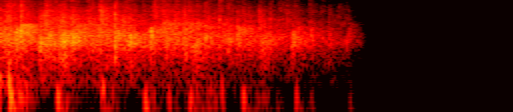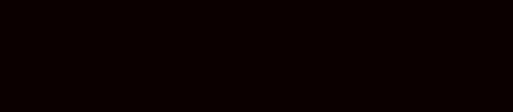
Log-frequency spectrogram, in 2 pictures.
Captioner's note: audience applauding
